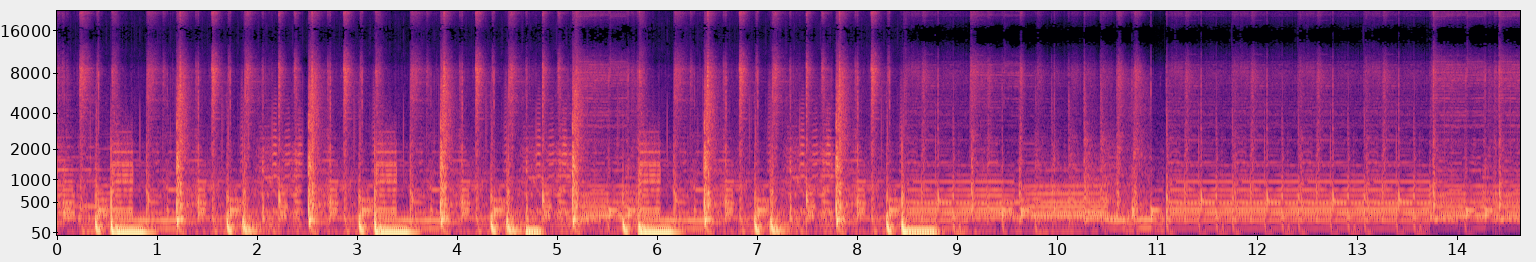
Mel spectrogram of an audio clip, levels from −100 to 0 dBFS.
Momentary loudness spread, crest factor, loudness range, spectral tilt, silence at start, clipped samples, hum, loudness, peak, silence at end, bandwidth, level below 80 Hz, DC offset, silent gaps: 11 LU; 16 dB; 7 LU; -5.5 dB/octave; 0 s; under 0.1%; none; -18 LUFS; 0 dBFS; 0 s; over 20 kHz; -20 dBFS; under 0.1%; none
